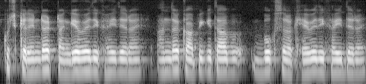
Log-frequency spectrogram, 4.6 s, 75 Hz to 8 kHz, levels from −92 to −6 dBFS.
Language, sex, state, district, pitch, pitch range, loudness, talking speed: Hindi, male, Madhya Pradesh, Dhar, 150 Hz, 145-150 Hz, -17 LUFS, 220 wpm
